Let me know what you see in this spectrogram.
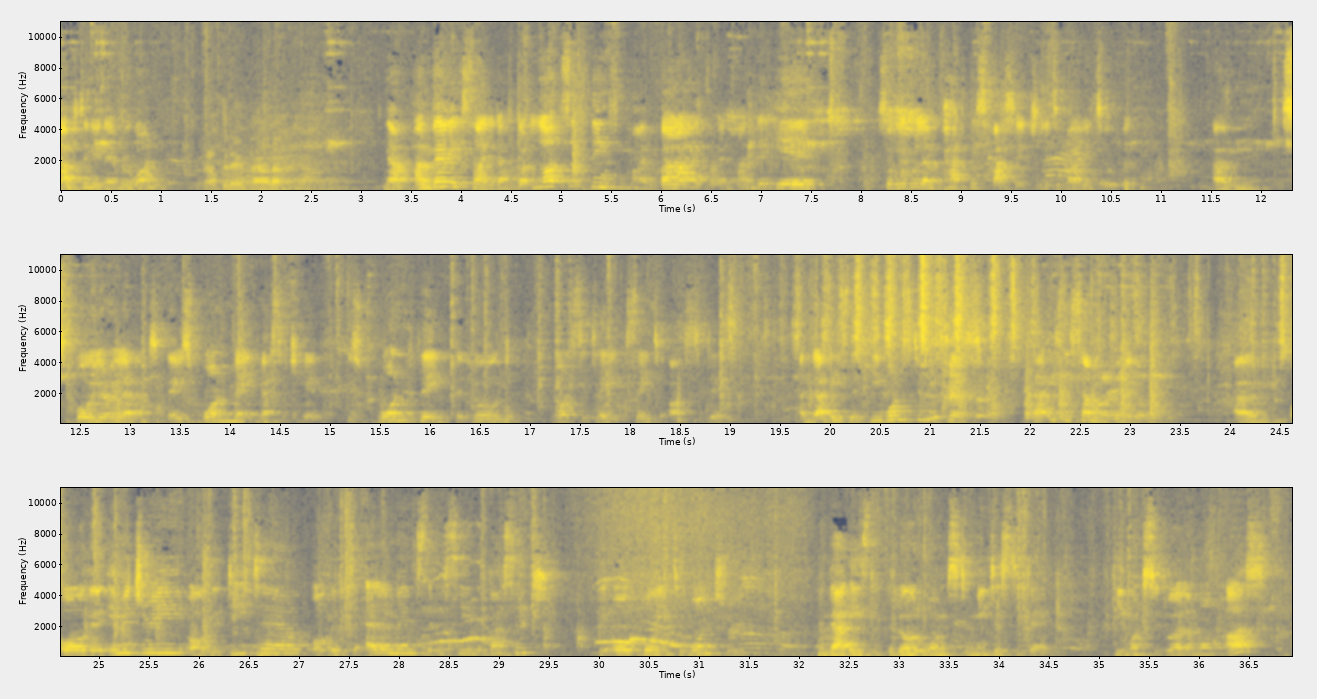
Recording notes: At our all-age 3t meeting. With the help of the children. With apologies for the poor quality of the recording.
